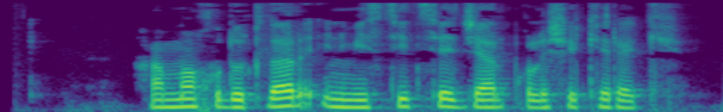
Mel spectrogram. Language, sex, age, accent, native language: Uzbek, male, 18-24, Jizzax, Uzbek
